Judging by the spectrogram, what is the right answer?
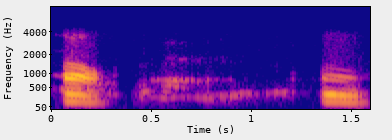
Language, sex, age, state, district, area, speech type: Malayalam, female, 45-60, Kerala, Kannur, rural, conversation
